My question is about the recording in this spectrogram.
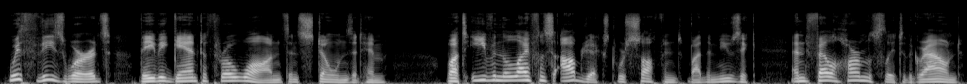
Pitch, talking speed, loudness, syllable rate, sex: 135 Hz, 175 wpm, -19 LUFS, 5.0 syllables/s, male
